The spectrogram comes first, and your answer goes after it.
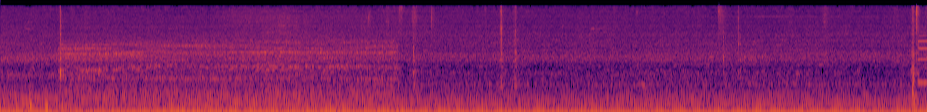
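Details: Ford with a no-start despite a new battery, restarted after throttle body cleaning and starter refit with battery cable reconnected: engine catches promptly and settles into a steady, even low rumble with no misses or knocks; normal start and idle.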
